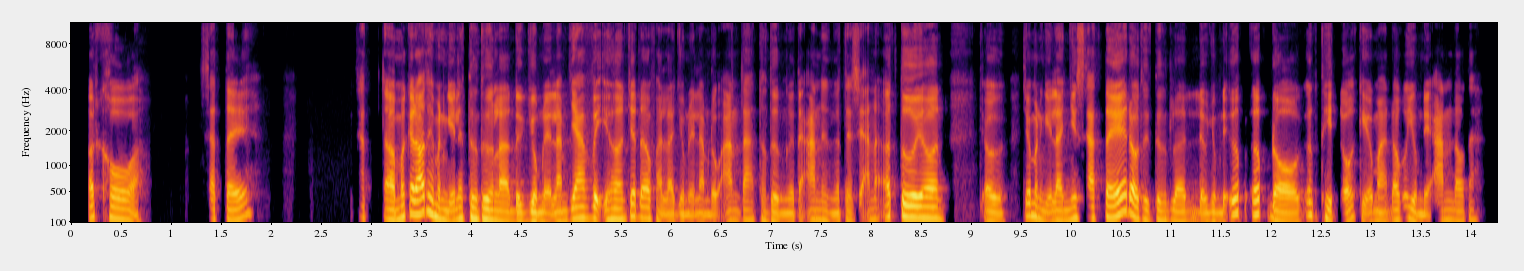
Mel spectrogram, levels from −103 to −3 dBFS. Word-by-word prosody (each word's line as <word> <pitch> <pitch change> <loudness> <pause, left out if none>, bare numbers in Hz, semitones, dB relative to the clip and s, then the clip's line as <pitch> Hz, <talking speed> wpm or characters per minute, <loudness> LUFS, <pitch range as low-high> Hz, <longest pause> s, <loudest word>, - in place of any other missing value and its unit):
Ớt 145 +1 -1
khô 130 -3 +2
à, 85 - -2 0.6
sa - - -6
tế. 120 +9 -1 1.3
À, 120 -2 +3
mấy 135 +5 +1
cái 185 - +5
đó 185 +2 +8
thì 205 - +3
mình 135 -7 +2
nghĩ 115 - +1
là 135 - 0
thường 135 - +4
thường 125 -3 +4
là 110 -1 +3
được 105 0 0
dùng 105 -1 +2
để 95 - 0
làm 105 +2 -1
gia 135 +3 +3
vị 135 -3 +1
hơn 125 +1 +2
chứ 155 - +3
đâu 135 -3 +1
phải 130 - -5
là 95 - -2
dùng 90 0 -5
để 90 - -5
làm 95 -1 -5
đồ 90 - -3
ăn 110 +4 -5
ta. 115 -1 -4
Thường 110 -3 -9
thường 100 -3 -2
người 95 0 -3
ta - - -8
ăn 120 0 -3
thì 115 - -4
người 95 -1 -5
ta 110 - -6
sẽ 100 - -8
ăn 115 - -7
ớt 150 +4 -4
tươi 145 -3 +7
hơn, 135 -2 +4 0.4
ừ, 105 -3 0 0.2
chứ 160 - -1
mình 150 -6 0
nghĩ 105 - -3
là 115 +1 +1
như 120 +5 -1
sa 135 +1 -1
tế 145 +8 +5
đồ 185 - +5
thì 120 -2 -4
thường 115 -1 -3
là 110 -1 +1
đều 105 -2 -5
dùng 100 -1 -4
để 105 - -5
ướp 190 +2 +1
ướp 185 -2 -1
đồ, 100 -3 +3
ướp 170 - -3
thịt 120 -6 -1
đồ - - -1
các 135 - -4
kiểu 100 -1 -4
mà, 100 -1 -3
đâu 115 +2 -3
có - - -7
dùng 115 -7 -2
để 90 - -3
ăn 115 +3 -5
đâu 110 -1 -3
ta. 115 -1 -12
115 Hz, 325 wpm, -22 LUFS, 105-135 Hz, 1.3 s, đó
